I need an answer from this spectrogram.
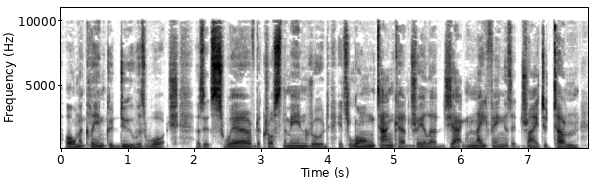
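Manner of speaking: ordinary talk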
